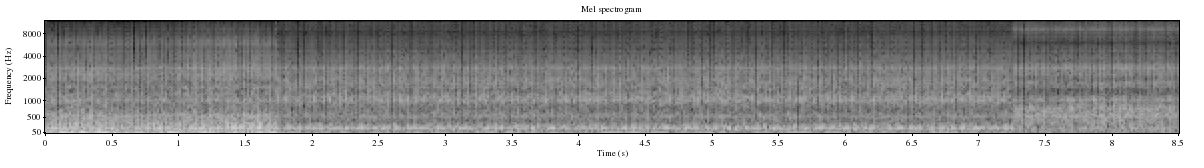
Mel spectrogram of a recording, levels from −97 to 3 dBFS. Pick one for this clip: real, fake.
fake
